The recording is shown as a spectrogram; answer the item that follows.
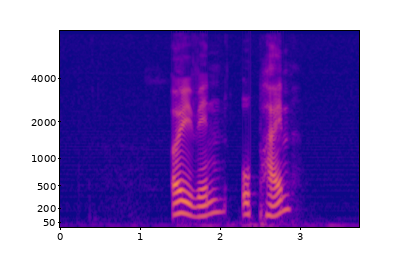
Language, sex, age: Norwegian, male, 41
